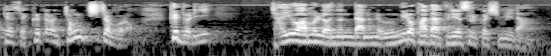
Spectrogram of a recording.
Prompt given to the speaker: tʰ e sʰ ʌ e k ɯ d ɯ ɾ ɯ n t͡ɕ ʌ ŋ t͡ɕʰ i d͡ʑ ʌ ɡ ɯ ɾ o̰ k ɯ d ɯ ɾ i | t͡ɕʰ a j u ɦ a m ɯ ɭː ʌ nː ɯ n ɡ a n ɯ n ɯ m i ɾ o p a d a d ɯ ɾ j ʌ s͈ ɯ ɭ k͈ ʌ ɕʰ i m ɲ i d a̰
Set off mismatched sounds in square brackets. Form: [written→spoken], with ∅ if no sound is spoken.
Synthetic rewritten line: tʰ e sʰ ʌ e k ɯ d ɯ ɾ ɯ n t͡ɕ ʌ ŋ t͡ɕʰ i d͡ʑ ʌ ɡ ɯ ɾ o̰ k ɯ d ɯ ɾ i | [t͡ɕʰ→t͡ɕ] a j u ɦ a m ɯ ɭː ʌ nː ɯ n [ɡ→d] a n ɯ n ɯ m i ɾ o p a d a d ɯ ɾ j ʌ s͈ ɯ ɭ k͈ ʌ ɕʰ i m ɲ i d a̰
